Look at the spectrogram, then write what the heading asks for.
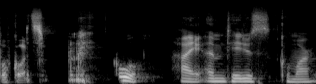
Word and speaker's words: Tejas: course cool hi I'm tagus Kumar that's pronounced like contagious and in Spanish contagious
